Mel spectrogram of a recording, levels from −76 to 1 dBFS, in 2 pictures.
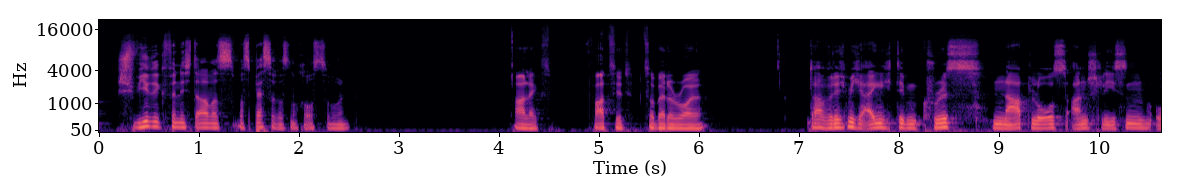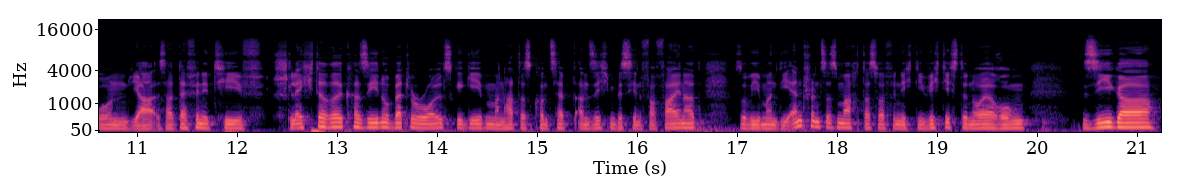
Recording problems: none

